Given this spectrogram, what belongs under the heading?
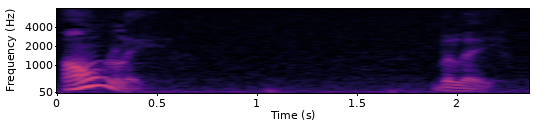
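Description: The stress falls on the word only. The speaker calls it right. "I think the emphasis was on the word only"

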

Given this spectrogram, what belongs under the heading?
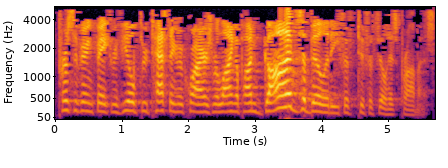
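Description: Several key words are said with strong emphasis.

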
